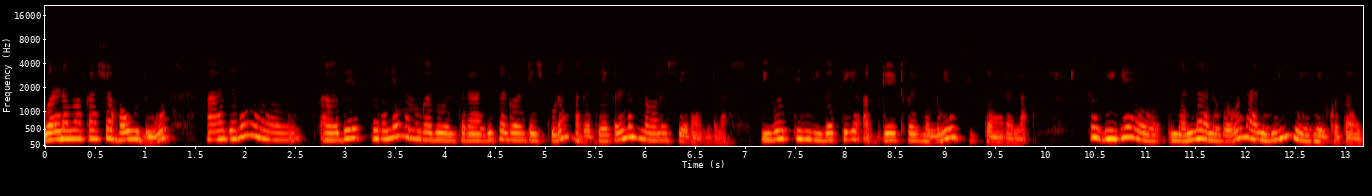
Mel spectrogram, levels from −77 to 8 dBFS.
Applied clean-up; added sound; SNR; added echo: neural mask model DeepFilterNet 3.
